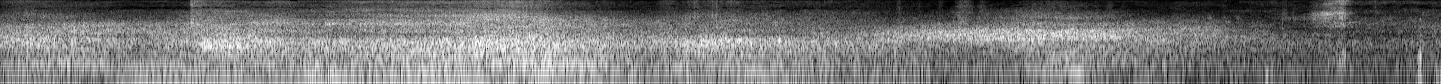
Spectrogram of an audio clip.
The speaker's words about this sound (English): there's this like cars passing by, and I don't like walking in front of them, so I let them go by first.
